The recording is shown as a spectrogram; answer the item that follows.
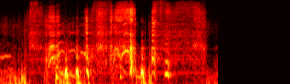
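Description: A man yelping and laughing in short bursts after his finger touches a spinning cooling fan, over the fan's faint steady hum. All sound cuts off abruptly about three seconds in.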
